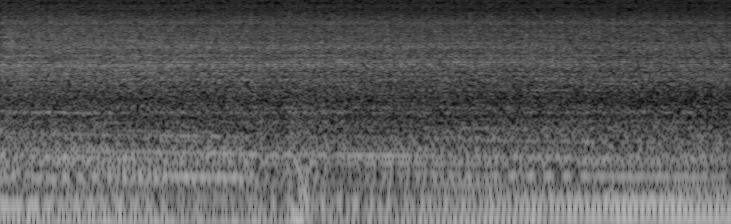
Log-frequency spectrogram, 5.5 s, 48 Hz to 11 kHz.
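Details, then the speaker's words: 2013 Ford E150 van V8 idles with a steady, even low rumble after spark plugs replaced, including a melted cylinder 3 plug and misfiring cylinder 4; runs smooth, no stumbles. "she sounds good she sounds smooth"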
